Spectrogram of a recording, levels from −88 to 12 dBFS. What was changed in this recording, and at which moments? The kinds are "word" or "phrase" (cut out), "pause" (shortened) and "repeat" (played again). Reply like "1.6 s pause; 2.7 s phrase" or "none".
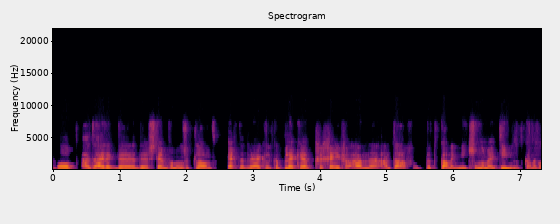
3.9 s word; 6.2 s word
